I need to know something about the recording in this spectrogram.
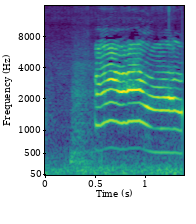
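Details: Domestic cat in the countryside giving a single sustained meow, steady and slightly falling toward the end, with rich harmonics, following a brief soft breathy lead-in.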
